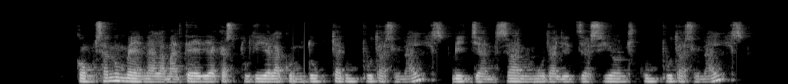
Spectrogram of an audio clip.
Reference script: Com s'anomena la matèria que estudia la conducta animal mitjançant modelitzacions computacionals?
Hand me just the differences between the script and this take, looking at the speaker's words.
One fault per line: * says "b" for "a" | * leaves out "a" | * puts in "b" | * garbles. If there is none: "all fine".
* says "computacionals" for "animal"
